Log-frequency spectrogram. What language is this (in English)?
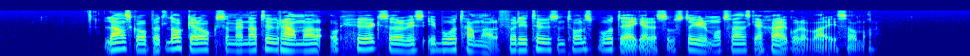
Swedish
